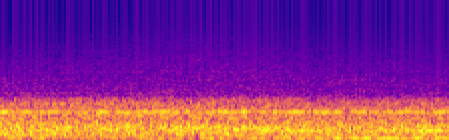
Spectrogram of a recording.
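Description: Electronic techno (neorave) track: a steady, muffled synthesizer drone with held tones and deep bass, little treble and no distinct beat.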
